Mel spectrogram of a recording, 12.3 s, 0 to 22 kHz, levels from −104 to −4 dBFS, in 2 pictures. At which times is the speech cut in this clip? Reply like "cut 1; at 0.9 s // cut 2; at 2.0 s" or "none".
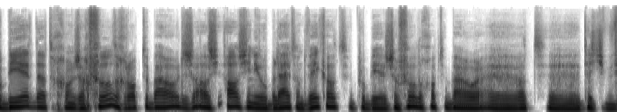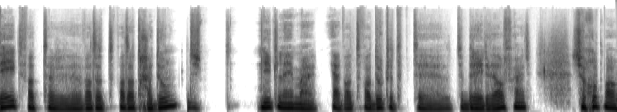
cut 1; at 8.1 s // cut 2; at 9.6 s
